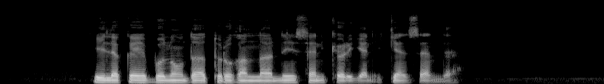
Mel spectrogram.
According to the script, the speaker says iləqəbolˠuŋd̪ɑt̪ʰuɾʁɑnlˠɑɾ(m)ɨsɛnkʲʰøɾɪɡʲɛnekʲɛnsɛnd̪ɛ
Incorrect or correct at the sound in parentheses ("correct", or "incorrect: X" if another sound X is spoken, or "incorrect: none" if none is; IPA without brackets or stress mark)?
incorrect: n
